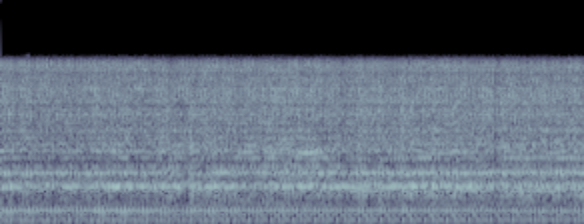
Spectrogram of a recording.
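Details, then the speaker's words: Air compressor on its second start, motor suspected damaged with burnt plastic smell, parts running hot: steady hum with faint uneven pulsing, not running round, beginning to vibrate; motor running rough. "You can hear again it's not sounding round. Begins to vibrate a little bit."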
